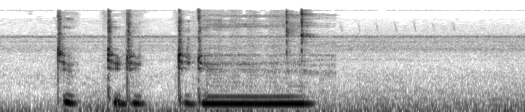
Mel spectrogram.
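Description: A short electronic interface tone beeps.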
